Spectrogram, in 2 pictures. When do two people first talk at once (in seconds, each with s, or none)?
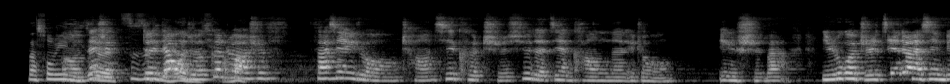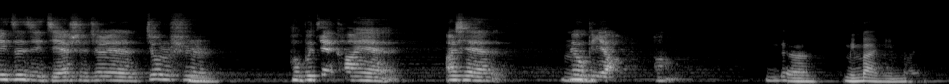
0.6 s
